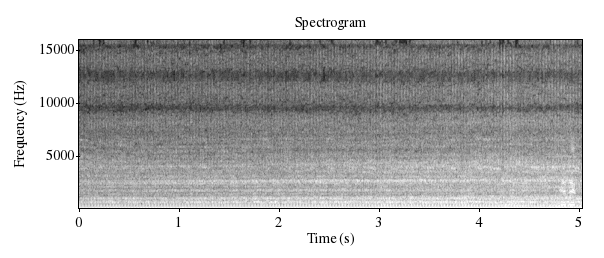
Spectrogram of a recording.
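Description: A new farm machine's engine runs steadily at idle, a loud, continuous mechanical drone with a constant low hum and no pauses, heard alone without voices.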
